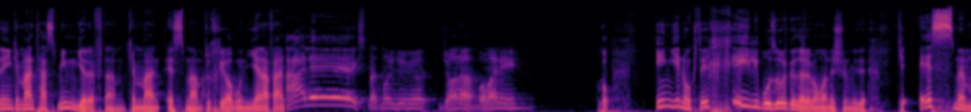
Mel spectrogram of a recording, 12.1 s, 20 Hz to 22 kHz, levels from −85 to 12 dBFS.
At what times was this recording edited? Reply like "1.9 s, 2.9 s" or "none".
2.6 s, 3.5 s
